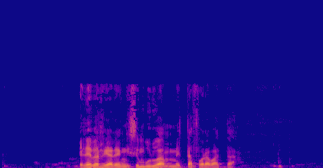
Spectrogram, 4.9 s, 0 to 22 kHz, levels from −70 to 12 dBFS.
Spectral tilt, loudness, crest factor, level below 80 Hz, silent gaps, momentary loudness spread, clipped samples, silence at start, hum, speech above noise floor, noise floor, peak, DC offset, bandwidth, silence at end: -5.5 dB/octave; -18 LUFS; 20 dB; -54 dBFS; none; 11 LU; under 0.1%; 1.2 s; none; 41 dB; -59 dBFS; -2 dBFS; under 0.1%; 11.5 kHz; 0.65 s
